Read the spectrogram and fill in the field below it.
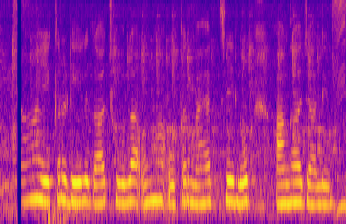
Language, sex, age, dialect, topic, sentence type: Bhojpuri, female, 18-24, Northern, agriculture, statement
